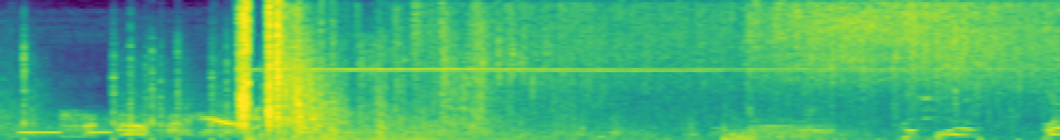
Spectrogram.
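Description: Gunship strike explosions in the video game Insurgency: Sandstorm, heavy booming blasts and rumbling gunfire that swell loudly around the middle, mixed with game chatter and radio voices.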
